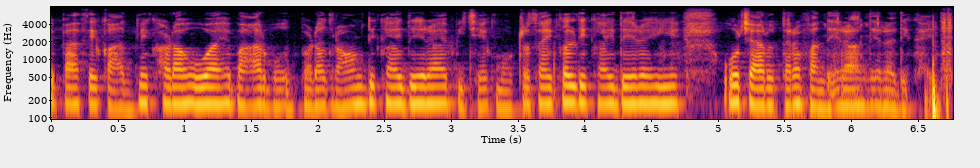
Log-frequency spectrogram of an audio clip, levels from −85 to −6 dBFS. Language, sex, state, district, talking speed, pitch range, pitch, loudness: Hindi, female, Chhattisgarh, Korba, 285 wpm, 155-175 Hz, 165 Hz, -21 LUFS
